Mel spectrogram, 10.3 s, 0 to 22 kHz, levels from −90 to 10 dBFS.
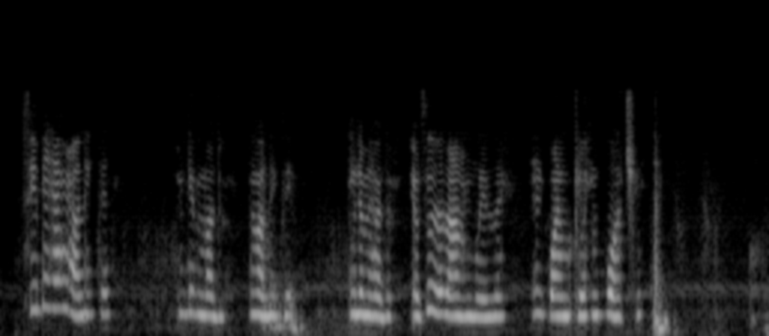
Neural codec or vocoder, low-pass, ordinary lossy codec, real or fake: codec, 16 kHz, 1 kbps, FunCodec, trained on LibriTTS, 50 frames a second; 7.2 kHz; none; fake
